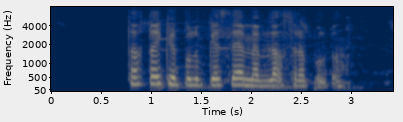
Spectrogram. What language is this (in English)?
Uyghur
